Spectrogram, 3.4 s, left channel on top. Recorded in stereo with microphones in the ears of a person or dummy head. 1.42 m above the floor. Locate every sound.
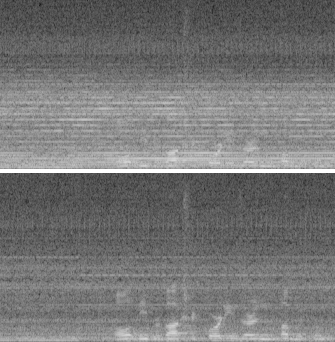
1.1 s a man speaking: 5° left (ahead or behind), 1.5 m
